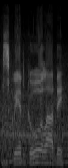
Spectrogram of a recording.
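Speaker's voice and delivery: low-pitched put-on Scottish accent; low, teasing imitation of a Scotsman; mock Scottish accent. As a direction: play along in a jokey Scots voice. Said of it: "best Scottish accent, or Glasgow accent".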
